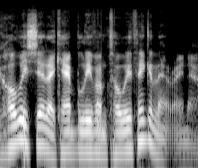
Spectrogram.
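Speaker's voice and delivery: ordinary talk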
